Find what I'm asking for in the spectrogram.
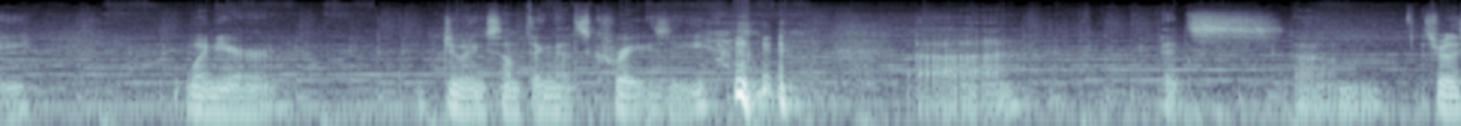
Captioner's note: laughs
